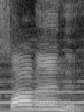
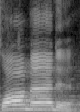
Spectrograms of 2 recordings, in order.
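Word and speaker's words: الصَّمَد: Dia membacanya dengan Allahus samad. Mad. Ini salah. Harusnya ma dengan vokal A, tidak boleh dengan me. Maka yang benar adalah Allahus samad.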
